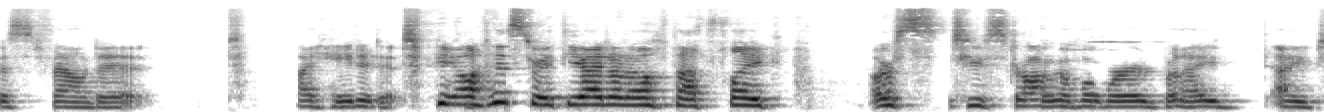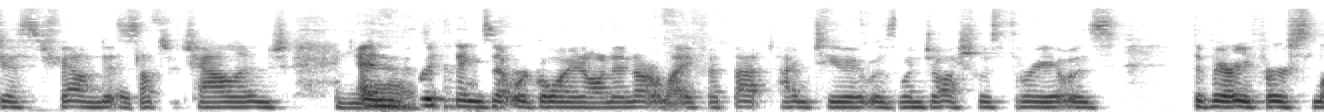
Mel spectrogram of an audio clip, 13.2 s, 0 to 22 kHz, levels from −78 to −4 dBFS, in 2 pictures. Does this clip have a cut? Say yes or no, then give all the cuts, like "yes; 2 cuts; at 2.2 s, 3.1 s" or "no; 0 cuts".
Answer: yes; 3 cuts; at 4.7 s, 8.8 s, 11.1 s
